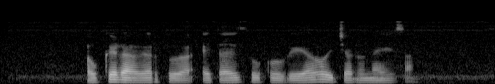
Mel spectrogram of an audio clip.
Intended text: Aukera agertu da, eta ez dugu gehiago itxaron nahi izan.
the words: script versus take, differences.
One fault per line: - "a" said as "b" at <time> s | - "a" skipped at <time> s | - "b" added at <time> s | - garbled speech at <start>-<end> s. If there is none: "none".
none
